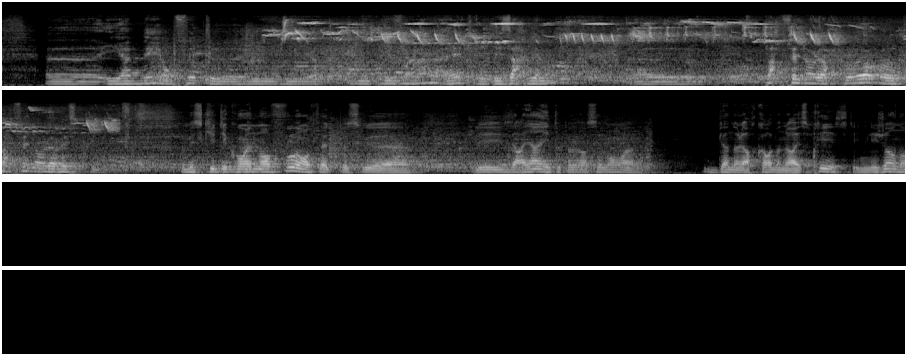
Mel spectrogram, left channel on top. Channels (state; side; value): silent; right; digital silence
